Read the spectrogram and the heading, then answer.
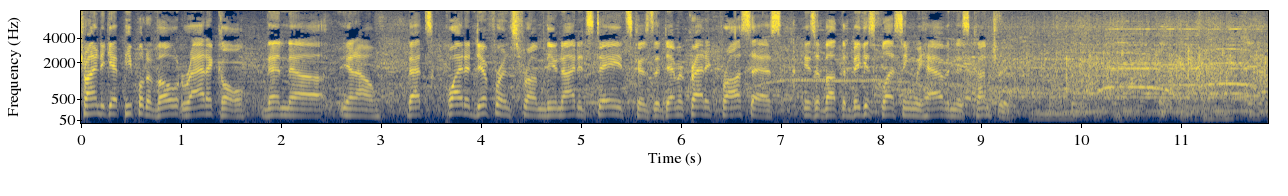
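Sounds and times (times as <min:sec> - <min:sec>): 
speech: 0:00.0 - 0:10.0
crowd cheering and clapping as twin brothers arrive at a hall: 0:07.0 - 0:11.8.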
